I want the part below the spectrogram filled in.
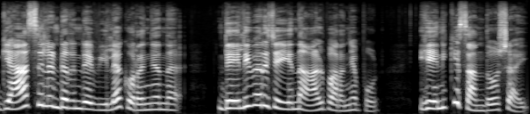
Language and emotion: Malayalam, happy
